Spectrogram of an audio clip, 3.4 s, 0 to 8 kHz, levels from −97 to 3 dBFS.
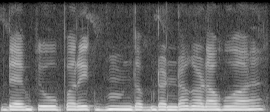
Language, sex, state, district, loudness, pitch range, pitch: Hindi, female, Jharkhand, Jamtara, -11 LUFS, 205-215 Hz, 210 Hz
